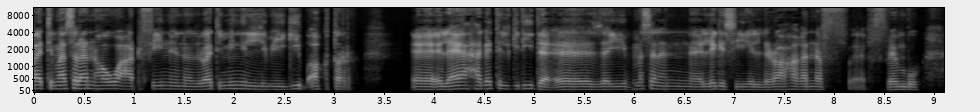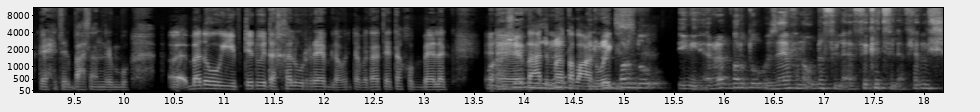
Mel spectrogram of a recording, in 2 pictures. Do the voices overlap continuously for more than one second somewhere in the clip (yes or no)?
yes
